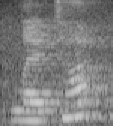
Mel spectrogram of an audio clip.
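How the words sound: It is said with a crisp British T. "they say leta or beta with T sound"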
